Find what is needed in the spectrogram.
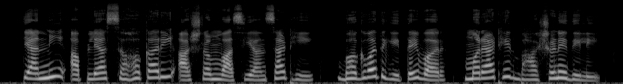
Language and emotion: Marathi, neutral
